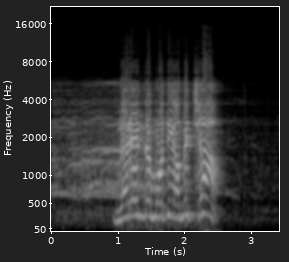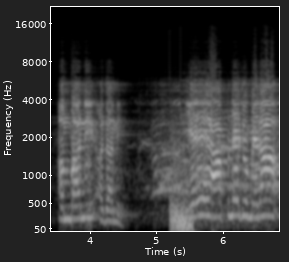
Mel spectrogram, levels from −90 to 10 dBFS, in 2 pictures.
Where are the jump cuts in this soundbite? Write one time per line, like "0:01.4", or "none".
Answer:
0:05.4

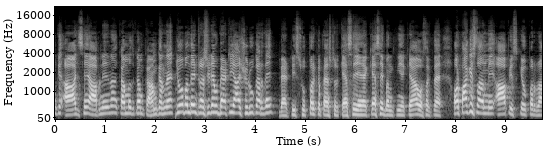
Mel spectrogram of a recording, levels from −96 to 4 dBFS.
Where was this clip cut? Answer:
0:02.4
0:04.5

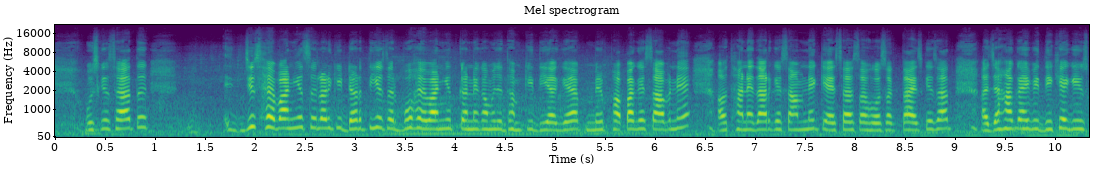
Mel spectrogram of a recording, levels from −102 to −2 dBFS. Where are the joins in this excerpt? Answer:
none

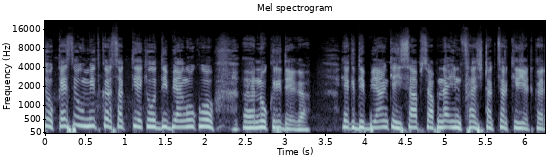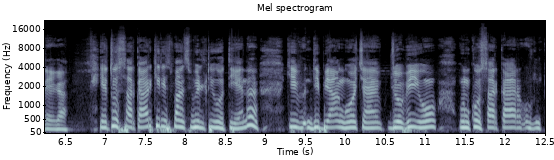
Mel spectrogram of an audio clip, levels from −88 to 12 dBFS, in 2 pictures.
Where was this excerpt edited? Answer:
none

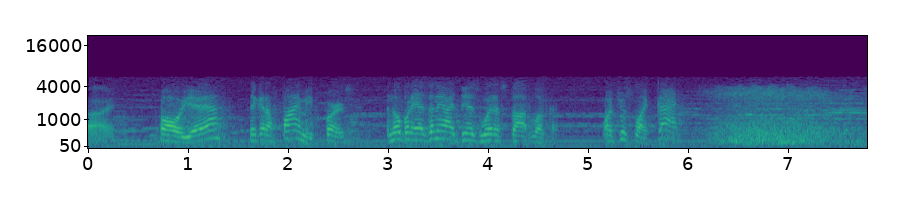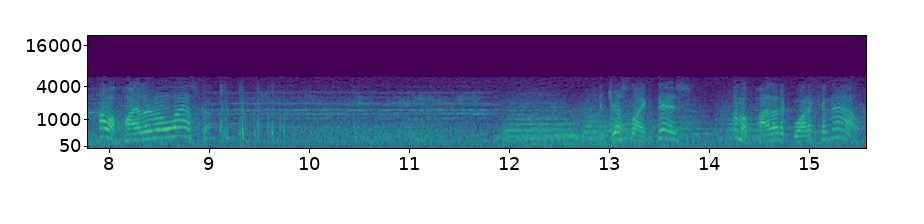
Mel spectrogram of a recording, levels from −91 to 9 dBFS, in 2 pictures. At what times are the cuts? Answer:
none

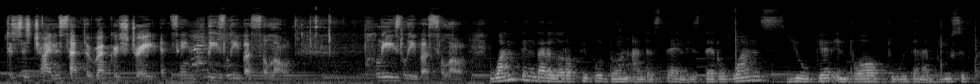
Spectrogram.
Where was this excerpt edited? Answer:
0:04.8
0:07.9

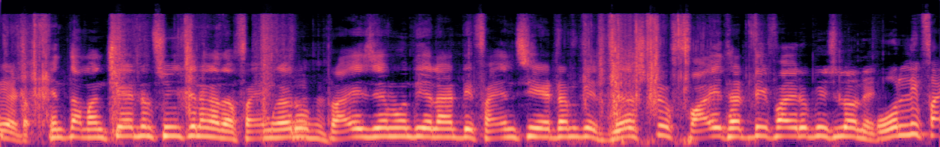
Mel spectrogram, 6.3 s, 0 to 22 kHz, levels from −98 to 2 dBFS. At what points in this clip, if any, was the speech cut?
none

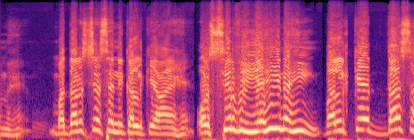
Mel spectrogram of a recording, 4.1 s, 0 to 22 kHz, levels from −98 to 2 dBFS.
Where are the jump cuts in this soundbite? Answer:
0:01.8
0:03.2

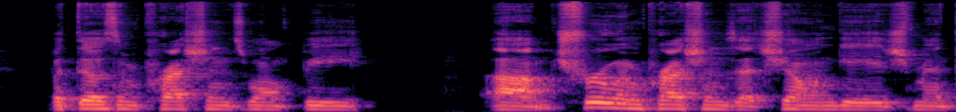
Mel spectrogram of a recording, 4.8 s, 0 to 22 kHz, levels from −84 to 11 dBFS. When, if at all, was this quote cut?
none

